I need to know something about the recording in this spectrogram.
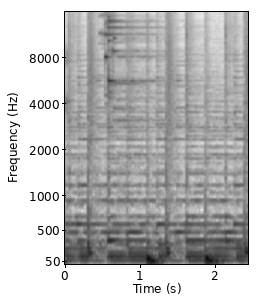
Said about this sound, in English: You will know when to start listening when you hear the chimes ring like this.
